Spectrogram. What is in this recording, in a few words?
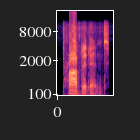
"provident", American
